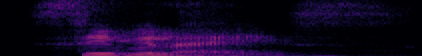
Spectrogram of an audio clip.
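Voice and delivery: "Civilize" stressed on CI, then falling away; first-syllable stress. Shown as a demonstration. Teacher demonstrating stress, first syllable of "Civilize" stressed. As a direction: hit CI in "Civilize" and let the rest drop. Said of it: "on the first syllable".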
